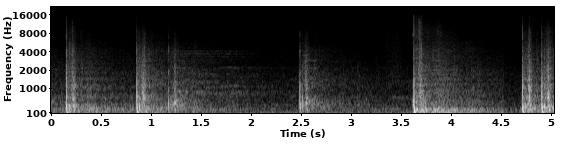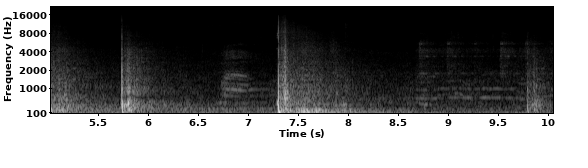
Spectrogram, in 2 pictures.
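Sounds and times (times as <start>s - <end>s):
firework shells bursting: 2.4s - 8.8s.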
